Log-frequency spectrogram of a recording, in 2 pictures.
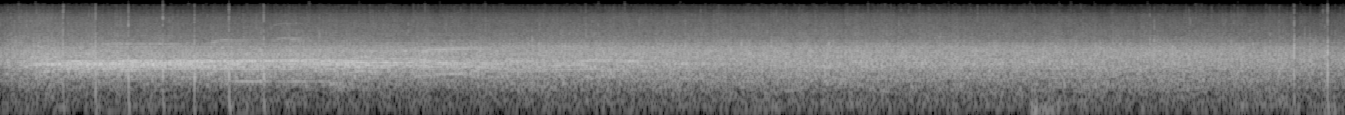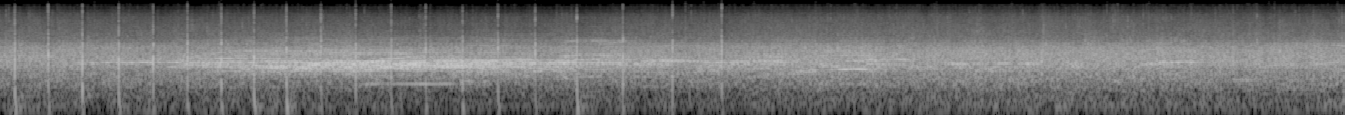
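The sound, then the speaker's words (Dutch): A large crowd in a hall applauds for Jesus steadily and loudly for nearly half a minute, with cheers and whoops rising over the dense clapping, swelling again midway before gradually easing. “Als jij ook van Jezus houdt, geef hem dan het meest waanzinnige applaus wat hij ooit gehad heeft.”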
